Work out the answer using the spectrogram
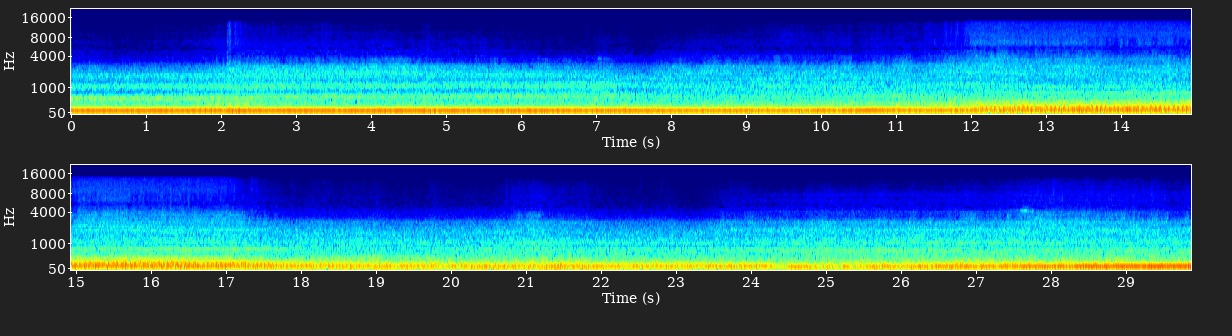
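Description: Engine and exhaust drone of an older car heard from inside the cabin while driving, a steady low hum over road noise. The pitch steps up about twelve seconds in, drops back later, and climbs again near the end as the car speeds up.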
